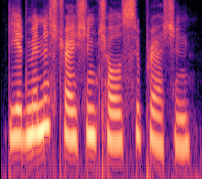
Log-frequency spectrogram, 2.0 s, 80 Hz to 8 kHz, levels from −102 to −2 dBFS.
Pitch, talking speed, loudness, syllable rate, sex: 235 Hz, 120 wpm, -15 LUFS, 6.2 syllables/s, female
